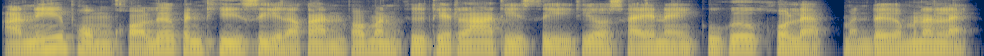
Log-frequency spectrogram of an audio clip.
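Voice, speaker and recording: A man with a mid-range voice talks fast as he narrates a casual, step-by-step software tutorial in an informal, instructional way.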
